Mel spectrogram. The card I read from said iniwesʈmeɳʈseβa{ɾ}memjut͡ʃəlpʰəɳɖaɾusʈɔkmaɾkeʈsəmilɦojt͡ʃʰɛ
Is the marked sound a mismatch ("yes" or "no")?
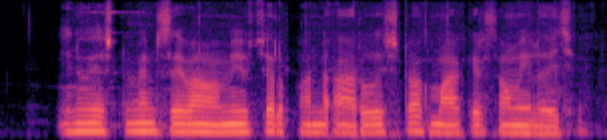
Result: yes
